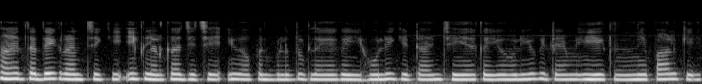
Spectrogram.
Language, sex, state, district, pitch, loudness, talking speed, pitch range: Maithili, female, Bihar, Purnia, 230 Hz, -13 LUFS, 255 wpm, 225-240 Hz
